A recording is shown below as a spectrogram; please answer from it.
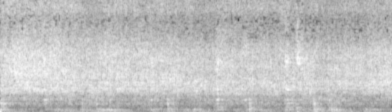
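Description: Vegetables for bhuna khichuri frying and being stirred in hot oil with spices, a steady loud sizzle with scraping stir strokes throughout, no talking.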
